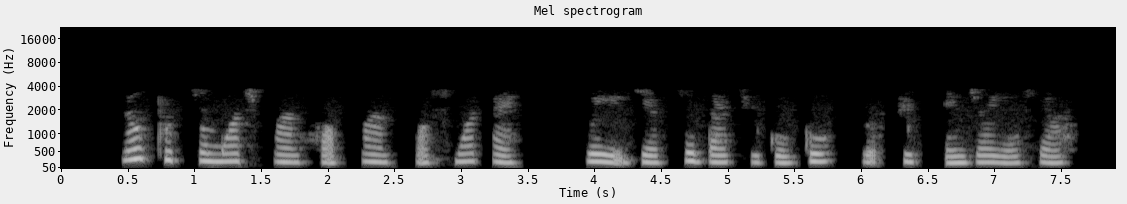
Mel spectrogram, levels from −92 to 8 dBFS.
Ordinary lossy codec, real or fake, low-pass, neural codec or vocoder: none; real; 3.6 kHz; none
